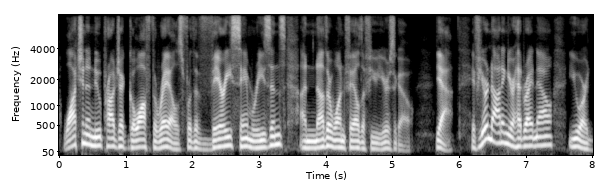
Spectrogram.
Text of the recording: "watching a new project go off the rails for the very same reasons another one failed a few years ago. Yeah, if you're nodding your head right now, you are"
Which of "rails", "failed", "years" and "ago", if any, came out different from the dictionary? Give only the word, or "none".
none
